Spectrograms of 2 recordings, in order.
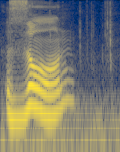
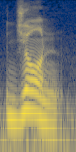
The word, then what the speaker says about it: zone: example if i have the word zone they pronounce this as john if i have the word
